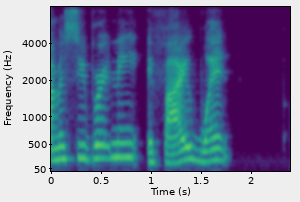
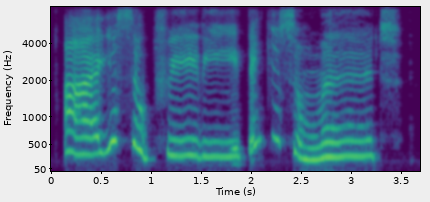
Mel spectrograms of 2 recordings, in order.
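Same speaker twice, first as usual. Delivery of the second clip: put-on childish, high, slow baby-talk voice; 5 semitones higher than usual. Demonstrating the baby voice she does when imitating someone. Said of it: "I do do that baby voice".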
